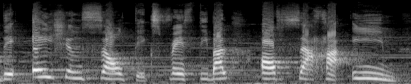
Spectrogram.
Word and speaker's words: Samhain: Well, the origin of Halloween dates back on the ancient Celtics festival of Samhain, pronounced so in.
